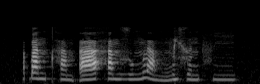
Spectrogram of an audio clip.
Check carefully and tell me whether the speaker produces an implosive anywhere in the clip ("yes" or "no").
yes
